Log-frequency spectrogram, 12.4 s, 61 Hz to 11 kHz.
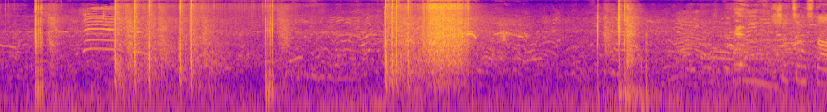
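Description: Fireworks burst and crackle during a Bonfire Night display on 5 November, with sharp bangs and fizzing crackles spread through the clip over a crowd murmuring and talking nearby.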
